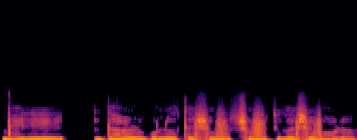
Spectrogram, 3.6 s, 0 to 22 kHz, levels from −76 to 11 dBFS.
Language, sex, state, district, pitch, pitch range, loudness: Bengali, female, West Bengal, North 24 Parganas, 190 Hz, 185-195 Hz, -13 LUFS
